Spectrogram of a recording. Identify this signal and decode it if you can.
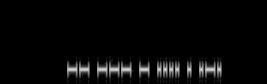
Morse code, heard as a keyed tone, about 40 wpm, 700 Hz. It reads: MOTHER
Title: Sentences from Top 200 Words - New Word Drill - 40wpm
